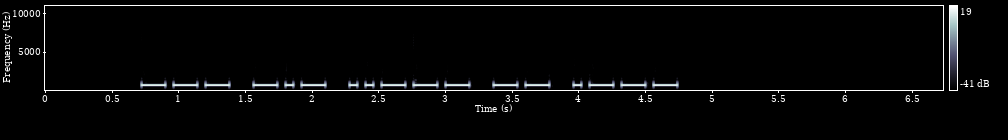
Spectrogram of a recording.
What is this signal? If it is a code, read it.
Morse code, heard as a keyed tone, about 20 wpm, 700 Hz. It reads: OK2MJ
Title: DXCC-100 Call Signs - 5 Characters - 20wpm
